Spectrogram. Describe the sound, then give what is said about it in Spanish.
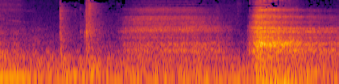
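Two quick, sharp intakes of breath, then a long, deep gasping inhale of fresh air by a person stepping out onto a balcony, swelling loudly before trailing off. No one speaks. “Siento que necesito un poco de aire. Estoy asfixiado.”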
